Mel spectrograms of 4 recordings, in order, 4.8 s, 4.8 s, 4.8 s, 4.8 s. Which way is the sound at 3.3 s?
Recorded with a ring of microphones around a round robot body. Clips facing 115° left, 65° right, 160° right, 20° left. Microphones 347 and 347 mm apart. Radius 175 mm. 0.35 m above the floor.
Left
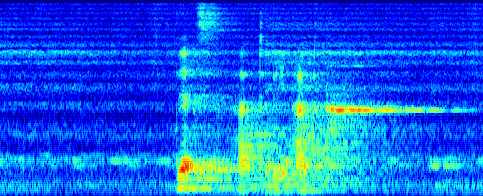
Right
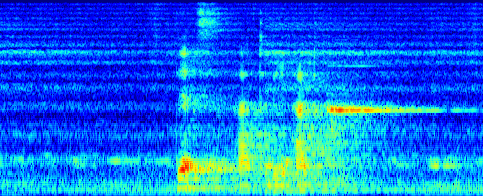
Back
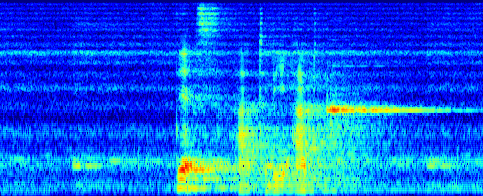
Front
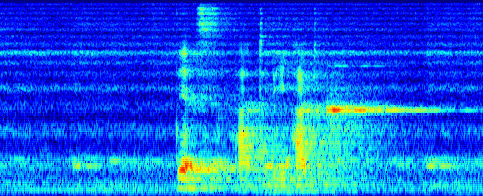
140° left.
